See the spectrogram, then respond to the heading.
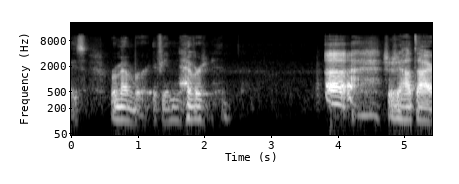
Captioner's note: groans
